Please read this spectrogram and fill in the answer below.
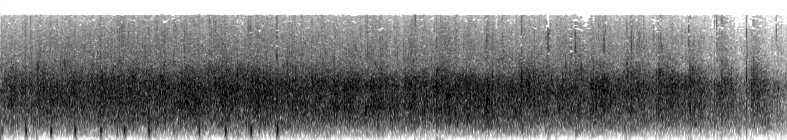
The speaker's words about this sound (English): You know why I didn't have to cue them to applaud you? Because we recognize that you are men and women of courage.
